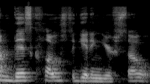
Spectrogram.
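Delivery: normal talking voice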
